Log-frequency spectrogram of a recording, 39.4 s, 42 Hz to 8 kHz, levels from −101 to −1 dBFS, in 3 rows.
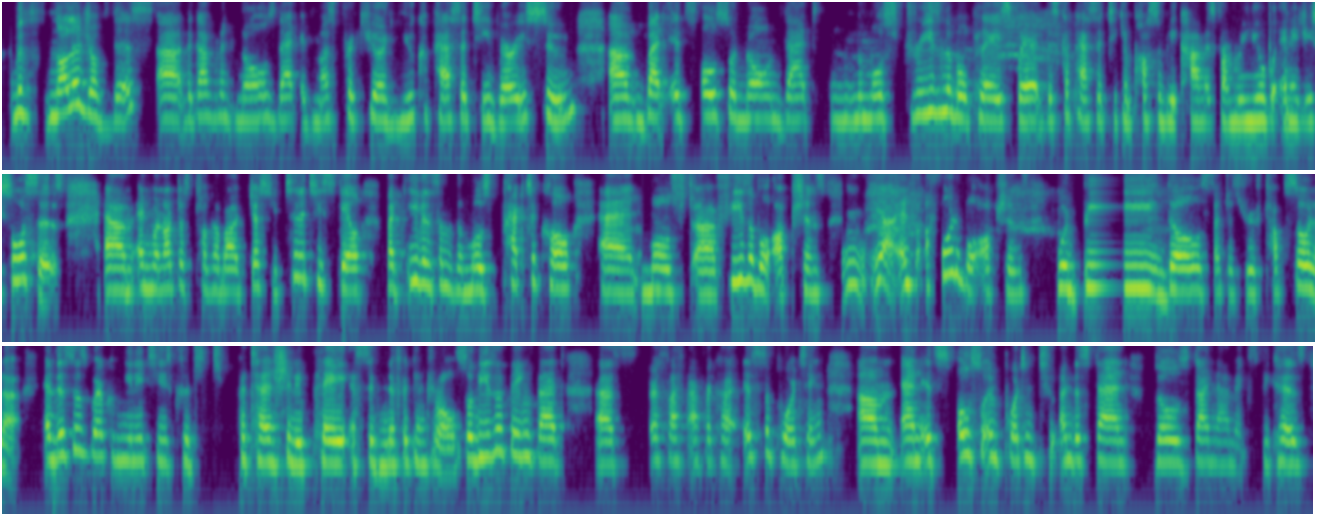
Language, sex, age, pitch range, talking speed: English, female, 20-39, 200-230 Hz, 155 wpm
